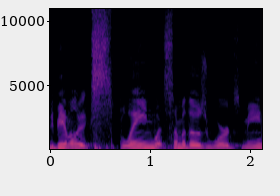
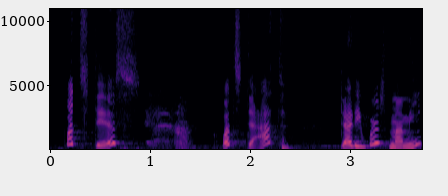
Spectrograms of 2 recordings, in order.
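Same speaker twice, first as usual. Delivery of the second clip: put-on very high, swooping, tiny child's voice; 10 semitones higher than usual. A father imitates his son Nathan asking questions, in his little high-pitched voice. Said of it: "in his little high-pitched voice".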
